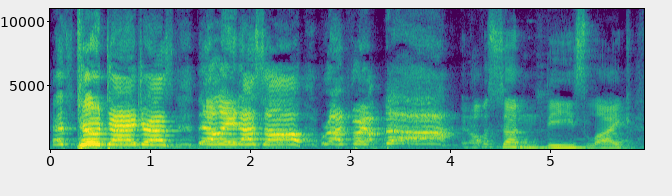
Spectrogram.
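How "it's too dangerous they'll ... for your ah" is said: high desperate shouting warning; panicked yell. Acted. Fleeing hunter yelling that they were lied to, screaming. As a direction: bellow the warning in terror. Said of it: "and he's like".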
